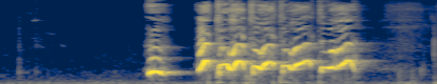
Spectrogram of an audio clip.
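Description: A person's voice making nonverbal sounds: one short vocal sound about a second and a half in, then a quick string of about five high, rising-falling hiccup-like sounds.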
